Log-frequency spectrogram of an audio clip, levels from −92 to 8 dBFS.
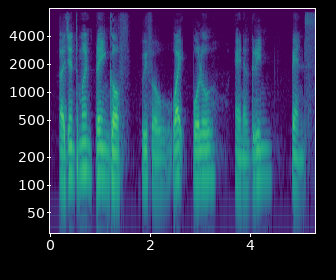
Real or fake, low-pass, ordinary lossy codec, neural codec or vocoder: real; 7.2 kHz; AAC, 32 kbps; none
